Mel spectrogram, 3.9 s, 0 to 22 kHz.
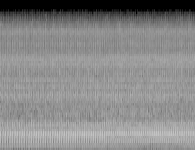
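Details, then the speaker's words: Saito 90 twin glow engine after the low-speed needle was adjusted, idling with the glow driver disconnected. Crisp, even buzz at a steady pitch with a smooth, unbroken firing rhythm, running cleanly. "how's that for an idle now I think we're doing pretty good"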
